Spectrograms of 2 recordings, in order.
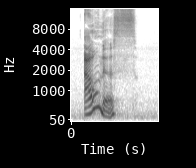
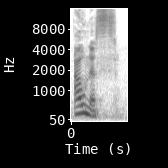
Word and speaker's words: Agnes: Aunus, which is spelled Agnes, but In the Dutch or Holland culture, it's pronounced Aunus.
